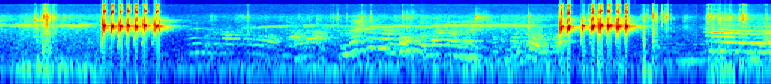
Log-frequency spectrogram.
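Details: Lesser green leafbird lure song. Two bursts of loud, fast, buzzy repeated notes about four seconds apart, with a soft jumbled warbling filling the gap between them.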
